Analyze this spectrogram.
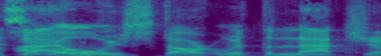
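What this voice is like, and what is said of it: Imitates another person's voice. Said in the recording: “You actually do a pretty good impression.”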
